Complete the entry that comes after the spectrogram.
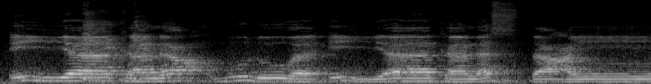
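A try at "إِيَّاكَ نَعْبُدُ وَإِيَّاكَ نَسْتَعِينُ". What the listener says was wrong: K-nya jangan terlalu desisnya, biasa aja. K, bukan K. K, K, enggak, kecilkan lagi. K, sedikit saja. K, seperti biasa. K.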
